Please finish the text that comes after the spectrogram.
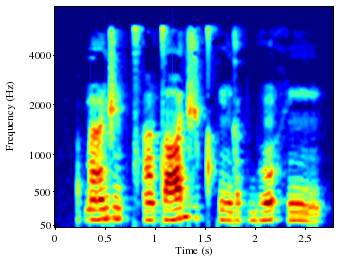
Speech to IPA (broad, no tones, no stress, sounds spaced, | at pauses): ɓ ã d͡ʒ ə̃ t t͡sʼ ɑ̃ t ɑ d͡ʒ ə t k ĩ ɡ ɜ t bʱ õ h ĩ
